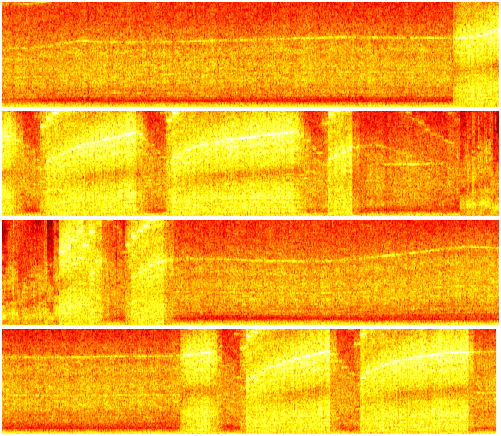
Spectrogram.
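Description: A car engine hums steadily and revs up and down as it speeds up and slows.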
